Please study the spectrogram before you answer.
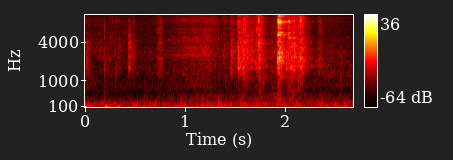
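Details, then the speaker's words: Light metallic taps and brief bright ring as a tuning fork is struck before a Weber test for unilateral hearing loss during a head, ears, eyes, nose and throat physical examination. "I'm going to vibrate a tuning fork, and I'm going to do, first we're going to do the Weber test."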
